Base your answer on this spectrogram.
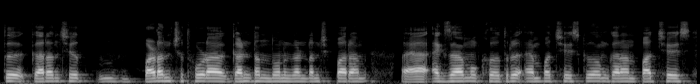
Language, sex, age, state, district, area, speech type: Kashmiri, male, 18-30, Jammu and Kashmir, Anantnag, rural, spontaneous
